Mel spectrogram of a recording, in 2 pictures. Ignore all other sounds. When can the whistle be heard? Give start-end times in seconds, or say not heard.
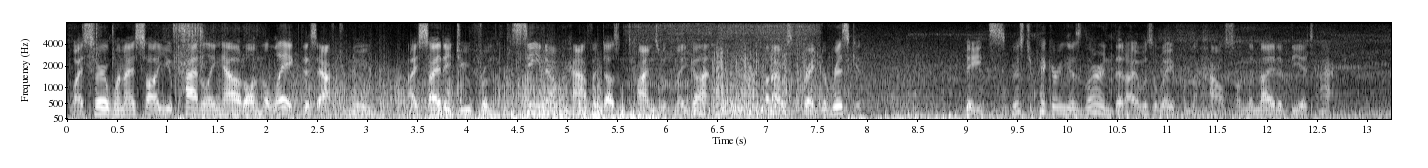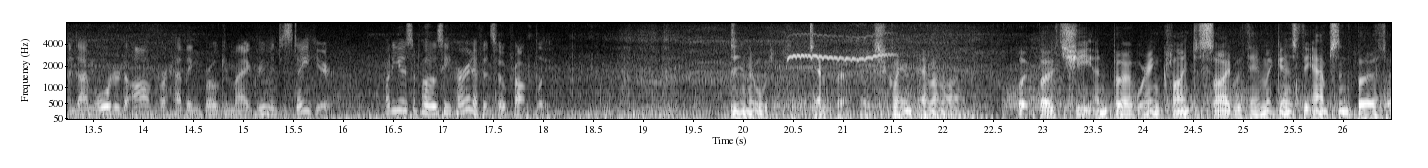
20.4-21.6.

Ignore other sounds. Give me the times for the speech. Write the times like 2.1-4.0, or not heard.
0.0-8.0, 8.9-18.1, 19.9-26.4.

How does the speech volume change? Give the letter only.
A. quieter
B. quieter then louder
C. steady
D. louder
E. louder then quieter
B.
